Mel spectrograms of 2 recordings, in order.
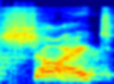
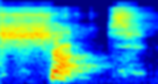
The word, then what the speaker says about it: shut: So, and lay is not short. Short is like, you're short and I'm tall. It's shut, S-H-U-T.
